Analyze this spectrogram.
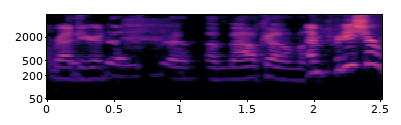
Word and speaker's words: Rudyard: People also make fun of you for pronouncing his name Rubyard. What is it? Well, Rudyard, or I think, like Rudyard Kipling.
